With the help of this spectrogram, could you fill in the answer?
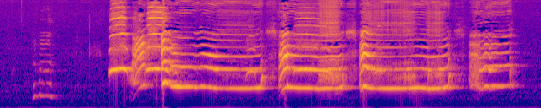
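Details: Male pet dog howling along in a household while a one-year-old baby plays a recorder: four or five long, wavering, sustained howls with gliding starts, separated by short breaks, blending with steady tootling recorder notes.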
